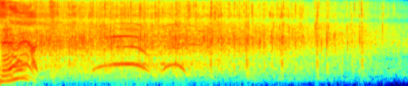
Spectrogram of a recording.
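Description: Large arena audience applauding, the clapping fading away steadily over a few seconds.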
